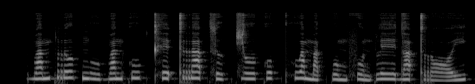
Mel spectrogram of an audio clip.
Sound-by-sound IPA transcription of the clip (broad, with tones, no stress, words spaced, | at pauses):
ba˦˥mprɤː˥˩k̚ ŋuː˨˩ba˧nkuː˦˥k̚ tʰe˦˥ʔtraː˥˩t̚sɯː˨˩k̚ t͡ɕɤː˧ko˦˥k̚ pʰu˥˩a̯ ma˨˩k̚po˨˩m fo˨˩npleː˧ da˦˥ʔ trɔː˩˦j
